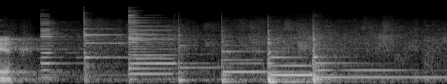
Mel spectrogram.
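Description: Natural harmonics at the fifth fret of an acoustic guitar: about seven single notes plucked one after another with a finger resting lightly over the fret wire. They give clear, pure tones, and the last and lowest note is left ringing.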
